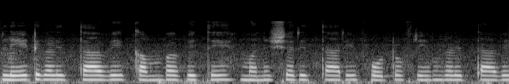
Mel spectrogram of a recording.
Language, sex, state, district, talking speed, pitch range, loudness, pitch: Kannada, female, Karnataka, Koppal, 80 wpm, 205-215 Hz, -16 LUFS, 210 Hz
